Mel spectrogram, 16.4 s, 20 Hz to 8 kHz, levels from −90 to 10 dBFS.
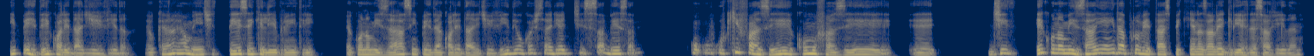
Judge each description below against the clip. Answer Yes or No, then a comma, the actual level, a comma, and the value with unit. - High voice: No, medium, 140 Hz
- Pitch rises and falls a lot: Yes, wide, 7.6 semitones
